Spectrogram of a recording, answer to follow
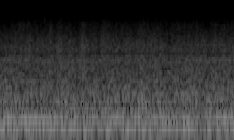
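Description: A steady low rumble with a faint hiss above it and no distinct events.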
